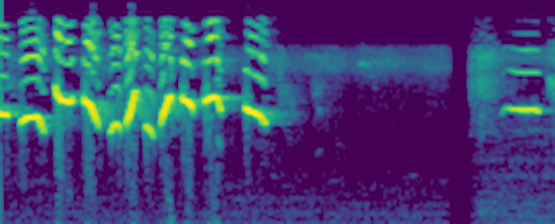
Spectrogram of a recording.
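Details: A male ashy tailorbird from NTB sings loudly to set other birds singing: a fast two-second string of bright whistled notes that rise and fall, then silence before one short whistle.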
